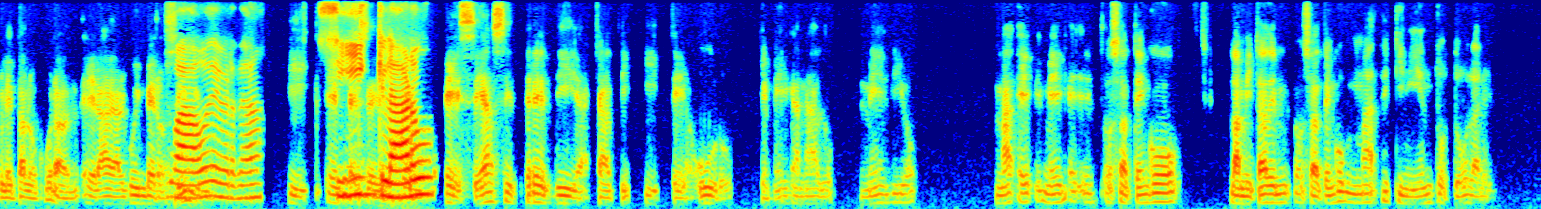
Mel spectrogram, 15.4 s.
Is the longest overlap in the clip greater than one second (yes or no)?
yes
